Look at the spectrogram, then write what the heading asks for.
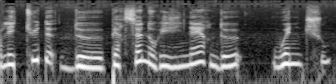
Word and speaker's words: Wenzhou: de personnes originaires de wenzhou on prononce comme ça winslow donc pourquoi en fait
